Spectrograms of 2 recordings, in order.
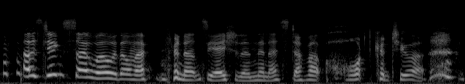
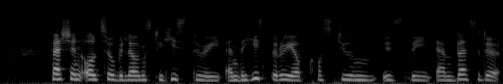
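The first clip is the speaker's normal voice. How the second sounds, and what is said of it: Put-on accent slipping. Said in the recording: “I'm losing my accent.”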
